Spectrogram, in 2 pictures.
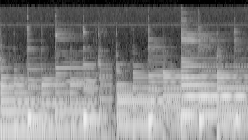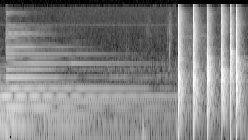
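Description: Sustained tonal music dies away, then a couple of people give a brief, sparse round of applause: about seven loud, sharp hand claps in an uneven rhythm.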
